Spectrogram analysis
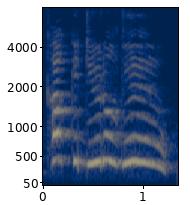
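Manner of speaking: high, loud cock-a-doodle-doo; rooster crow. A narrator's reading. Rooster crows.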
